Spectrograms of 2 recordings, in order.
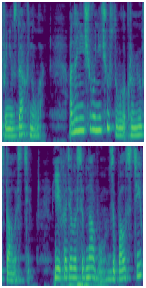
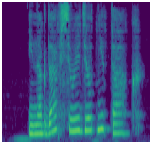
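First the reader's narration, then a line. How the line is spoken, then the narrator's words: Dreamy voice. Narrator (Russian): проговорила она мечтательным голосом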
